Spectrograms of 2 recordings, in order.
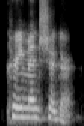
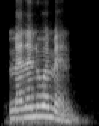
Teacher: the schwa sound in and is also linked to the final sound of the word that comes before it · And again, it just sounds like you're just saying the N, but really what's happening is you're reducing it to a schwa sound and you're also making the D silent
